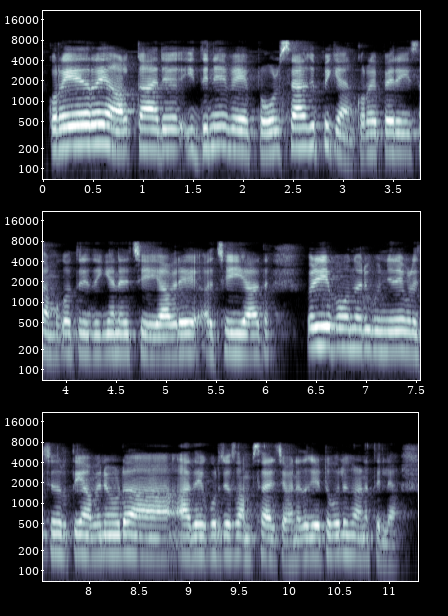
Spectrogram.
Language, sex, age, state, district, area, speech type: Malayalam, female, 45-60, Kerala, Kottayam, rural, spontaneous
